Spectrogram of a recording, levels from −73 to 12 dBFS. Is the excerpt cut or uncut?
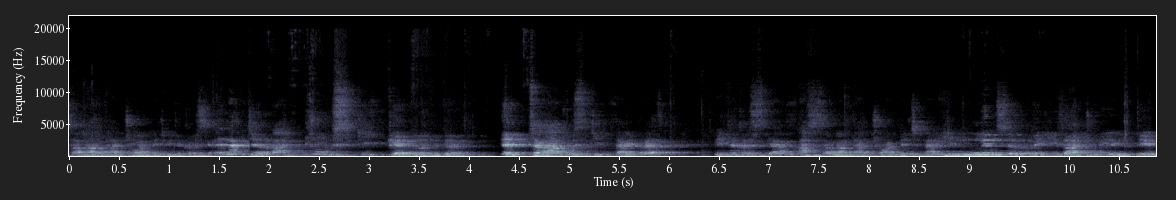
cut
